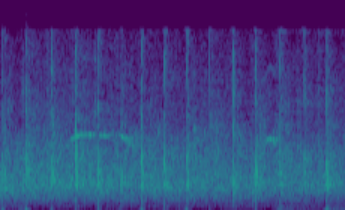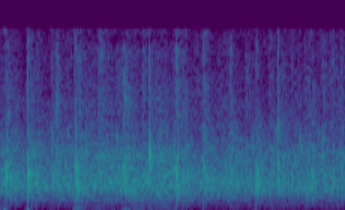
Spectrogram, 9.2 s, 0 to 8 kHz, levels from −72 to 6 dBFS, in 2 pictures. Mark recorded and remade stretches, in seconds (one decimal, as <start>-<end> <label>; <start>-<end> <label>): 0.0-3.7 recorded; 3.7-4.7 remade; 4.7-5.6 recorded; 5.6-7.1 remade; 7.1-9.2 recorded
